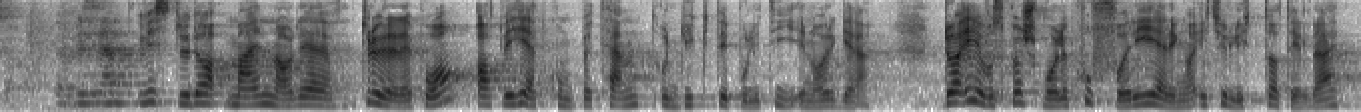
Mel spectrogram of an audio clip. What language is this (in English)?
Norwegian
